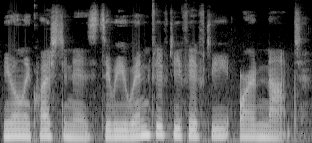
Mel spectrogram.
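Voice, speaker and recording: A woman's voice: fairly low pitch, normal speed, warm tone. A woman streamer giving casual, playful and rambling live commentary while playing a game. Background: faint game music.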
